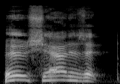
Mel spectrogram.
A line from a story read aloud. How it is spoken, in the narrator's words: rose impatiently from parched throats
